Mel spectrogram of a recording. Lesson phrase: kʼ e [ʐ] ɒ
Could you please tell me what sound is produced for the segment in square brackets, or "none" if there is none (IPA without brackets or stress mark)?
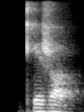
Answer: ʐ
